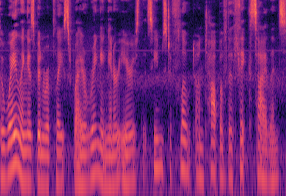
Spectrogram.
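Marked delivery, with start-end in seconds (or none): none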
